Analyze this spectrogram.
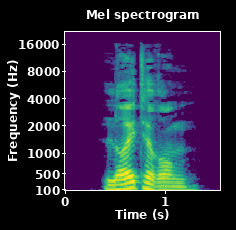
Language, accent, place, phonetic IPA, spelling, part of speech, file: German, Germany, Berlin, [ˈlɔɪ̯təʁʊŋ], Läuterung, noun, De-Läuterung.ogg
- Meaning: 1. catharsis 2. refinement, purification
